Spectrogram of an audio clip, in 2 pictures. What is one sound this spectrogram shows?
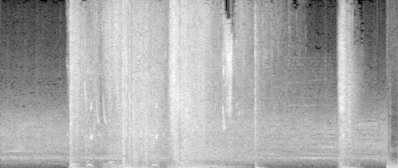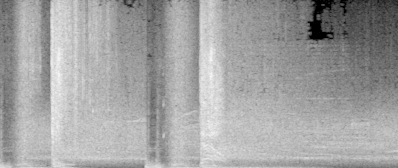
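Punches land with heavy, booming thuds.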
